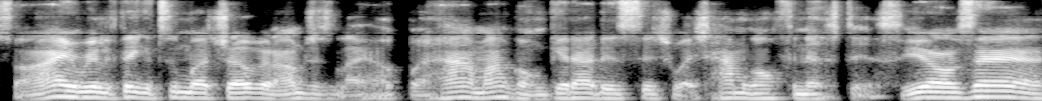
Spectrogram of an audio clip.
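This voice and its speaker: A man's animated, very fast delivery at a medium pitch with ordinary pitch variation. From Atlanta, Georgia. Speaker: author. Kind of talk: interview storytelling. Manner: casual, animated.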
